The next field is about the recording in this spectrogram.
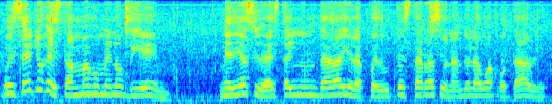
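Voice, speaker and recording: An actress playing a restless, affectionate Colombian traveller in a radio drama, telling things in a playful, expressive, conversational way. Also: female voice, medium pitch, fast, close to an everyday voice, low-quality recording. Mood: chatty, teasing. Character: adventurous, restless, affectionate young Colombian woman stranded while travelling. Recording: remote recording with clear traffic noise.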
